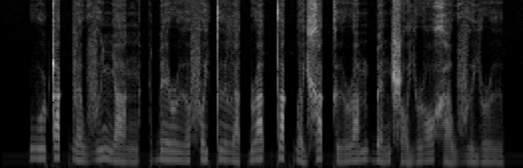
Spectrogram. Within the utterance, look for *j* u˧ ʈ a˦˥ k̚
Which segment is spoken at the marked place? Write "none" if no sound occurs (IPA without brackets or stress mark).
w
